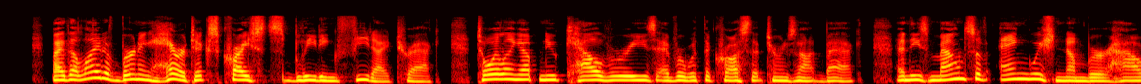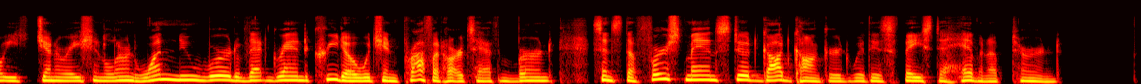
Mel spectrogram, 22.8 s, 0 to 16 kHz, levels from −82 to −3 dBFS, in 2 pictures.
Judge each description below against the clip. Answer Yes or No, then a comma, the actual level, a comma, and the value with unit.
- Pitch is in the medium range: Yes, medium, 165 Hz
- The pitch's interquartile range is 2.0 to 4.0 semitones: No, average, 4.5 semitones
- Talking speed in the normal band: Yes, average, 155 wpm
